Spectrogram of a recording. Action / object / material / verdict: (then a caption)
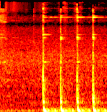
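tap / concrete fireplace slab / concrete / hollow. Four low, dull taps on an old concrete fireplace slab give a hollow, boomy thud, showing it is not resting on solid ground because there is a hole beneath it. Each tap dies away quickly over a faint steady background hum.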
